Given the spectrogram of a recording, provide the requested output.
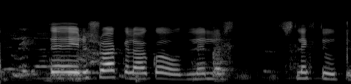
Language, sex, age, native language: Icelandic, female, 11, Icelandic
